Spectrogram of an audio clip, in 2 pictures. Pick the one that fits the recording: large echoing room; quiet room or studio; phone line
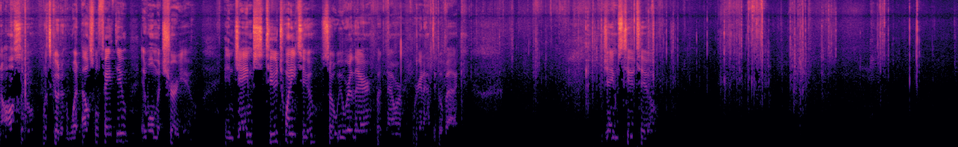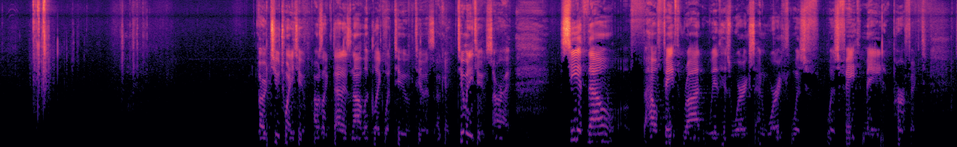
large echoing room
